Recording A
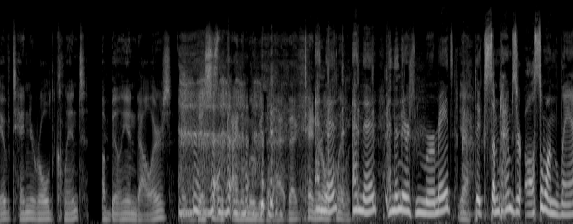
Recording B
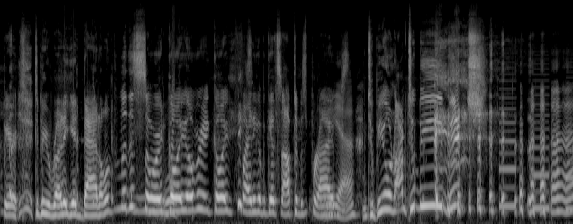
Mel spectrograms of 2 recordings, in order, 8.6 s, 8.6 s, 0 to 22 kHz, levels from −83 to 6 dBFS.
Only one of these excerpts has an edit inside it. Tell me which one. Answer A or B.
B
